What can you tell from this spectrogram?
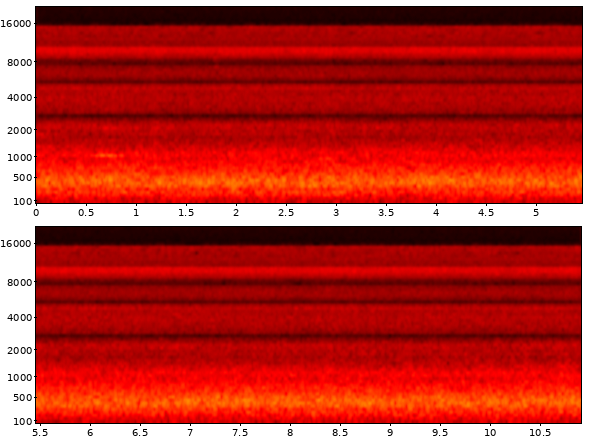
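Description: Small waterfall pouring down a narrow rock canyon: a steady, continuous rush of water.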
